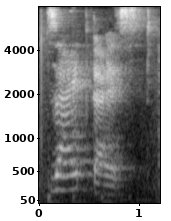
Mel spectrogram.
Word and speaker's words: zeitgeist: a native German speaker my pronunciation is not perfect so this is what it sounds like on Google Translate zit gist so the meaning of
